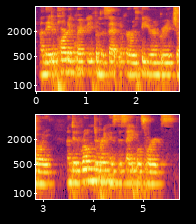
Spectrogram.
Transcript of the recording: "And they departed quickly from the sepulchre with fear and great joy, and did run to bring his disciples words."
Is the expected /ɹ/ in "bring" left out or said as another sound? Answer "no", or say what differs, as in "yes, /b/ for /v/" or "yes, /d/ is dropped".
no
